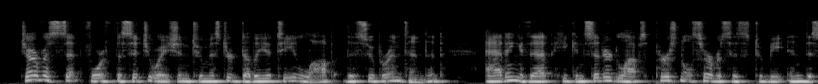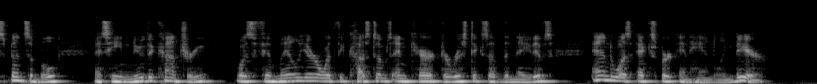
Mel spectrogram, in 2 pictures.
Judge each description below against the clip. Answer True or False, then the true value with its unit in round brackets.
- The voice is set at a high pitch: False (135 Hz)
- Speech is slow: False (170 wpm)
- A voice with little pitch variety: True (2.1 semitones)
